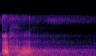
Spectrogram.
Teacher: ये जो विसर्ग लगा होता है उसका जो उच्चारण होता है वो हा की तरह होता है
